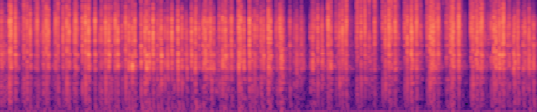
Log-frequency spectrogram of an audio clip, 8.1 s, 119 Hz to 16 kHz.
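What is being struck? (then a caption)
Frosted plastic storage box with lid. Long acrylic nail tips tap rapidly and continuously on a hollow, frosted translucent plastic storage box with a lid. The result is a dense run of sharp, dry clicks with a bright edge and a hollow tone around 900 Hz. A faint low hum sits steadily underneath.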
